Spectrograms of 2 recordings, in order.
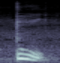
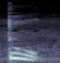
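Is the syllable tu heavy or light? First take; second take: light; light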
